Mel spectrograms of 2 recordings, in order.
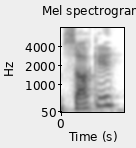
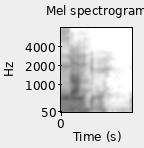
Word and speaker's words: sake: Actually, just one person in the YouTube comments for calling it sake instead of sake. – Oh, sake. – Really? – Sake. Yes.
